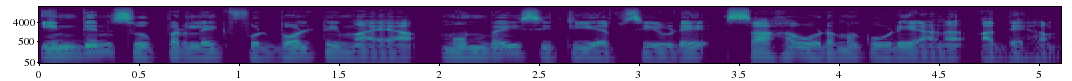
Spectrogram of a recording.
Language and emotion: Malayalam, neutral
